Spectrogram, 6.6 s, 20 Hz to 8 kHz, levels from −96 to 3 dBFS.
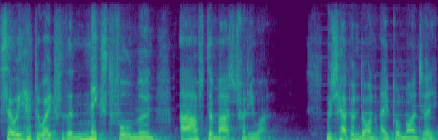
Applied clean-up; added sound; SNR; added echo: neural separator model SepFormer DNS4.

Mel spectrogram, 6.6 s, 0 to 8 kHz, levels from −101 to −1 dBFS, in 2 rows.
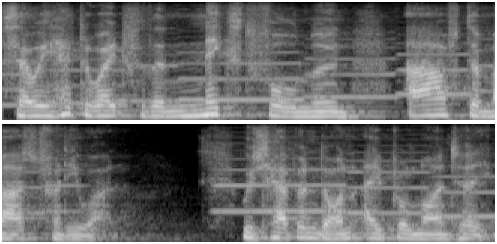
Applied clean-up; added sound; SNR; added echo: none; Wind instrument, woodwind instrument; 15 dB; reverberation time 0.6 s.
